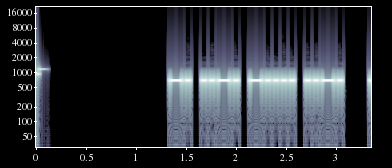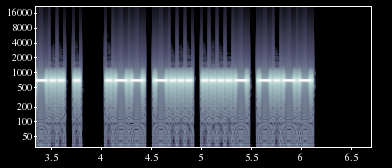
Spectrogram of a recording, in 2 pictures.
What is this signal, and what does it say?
Morse code, heard as a keyed tone, about 30 wpm, 700 Hz. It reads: NF6F DE WB4Y
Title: USA Callsign DE Callsign - 4 Characters - 30wpm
